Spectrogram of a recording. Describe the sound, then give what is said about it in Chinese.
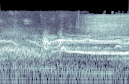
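Wolves howl in long, sustained, wavering tones that overlap one another and hold steady over a constant hiss of background noise. “有狼来了，下面的朋友赶紧跑。”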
